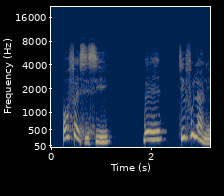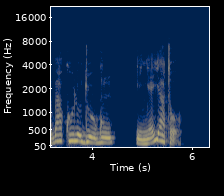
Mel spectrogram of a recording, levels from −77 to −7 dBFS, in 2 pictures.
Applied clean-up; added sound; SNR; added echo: neural mask model Resemble Enhance denoiser.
